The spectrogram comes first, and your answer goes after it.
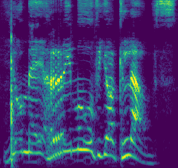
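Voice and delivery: very high, slow, harsh shout; Grand High Witch. A narrator's reading. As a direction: screech the order with heavily rolled R. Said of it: "she shouted".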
